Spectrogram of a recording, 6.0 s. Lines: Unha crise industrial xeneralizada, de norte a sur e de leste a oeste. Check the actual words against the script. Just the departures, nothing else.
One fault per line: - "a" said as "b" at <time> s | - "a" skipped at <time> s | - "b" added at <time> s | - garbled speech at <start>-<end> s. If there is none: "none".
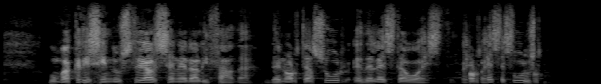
- garbled speech at 4.6-5.4 s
